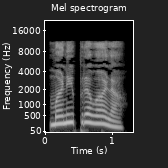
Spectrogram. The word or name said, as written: ಮಣಿಪ್ರವಾಳ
